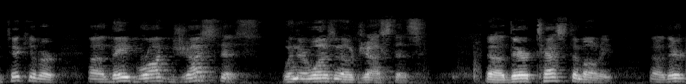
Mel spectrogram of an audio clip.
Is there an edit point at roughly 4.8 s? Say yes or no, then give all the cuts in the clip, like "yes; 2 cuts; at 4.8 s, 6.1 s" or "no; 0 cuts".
yes; 2 cuts; at 2.7 s, 4.8 s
